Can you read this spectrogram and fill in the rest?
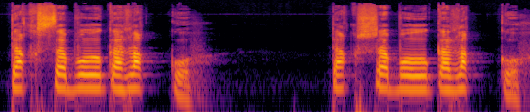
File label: "taksvpolkv-rakko", Muscogee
